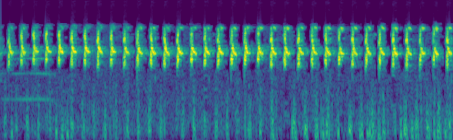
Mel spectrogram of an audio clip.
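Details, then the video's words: Lovebird master song of the loud tembakan type, used to prompt other birds: a steady, rapid chatter of harsh, high, doubled notes repeating about eight times per second throughout, without pause. "LOVEBIRD SUARA GEMURUH TEMBAKAN BURUNG LOVEBIRD"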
